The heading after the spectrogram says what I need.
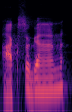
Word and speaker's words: Oxagon: too okay there's a sec separate complex called oxagon i'm not mispronouncing that o-x-a-g-o-n okay where all business is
